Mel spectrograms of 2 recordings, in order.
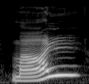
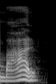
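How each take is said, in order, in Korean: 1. 소리가 낮게 시작해서 올라가고 길어진다. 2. 소리가 평평하게 유지되고 말이 짧다. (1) "예전엔 말 하면서 낮았다가 높아지는 소리로" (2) "지금 우리가 말 이렇게 얘기하는데"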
